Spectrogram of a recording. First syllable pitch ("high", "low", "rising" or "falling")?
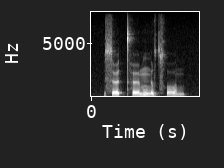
rising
